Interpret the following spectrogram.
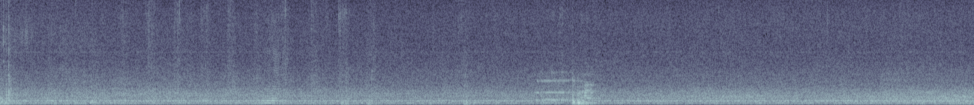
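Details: Honey bees humming during a hive removal from an old house being renovated in Donna, Texas, in hot weather: an even, continuous drone throughout, with one brief higher tonal squeak midway.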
